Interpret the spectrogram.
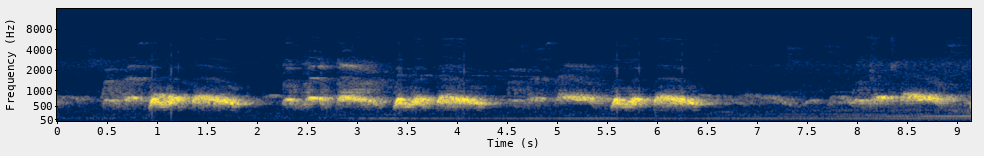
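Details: Lure-bird spotted dove whose call is improving again after weakening: rolling, throaty coos in multi-note phrases about every two seconds, with a steady low hum in the background.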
